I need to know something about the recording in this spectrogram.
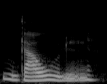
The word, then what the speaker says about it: Gaul: Yeah, but it's going to be like, you're dumbasses because the A and the U make the sound. It says Gaul. You should say it like ball. So it should be like Gaul. No, Dr.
